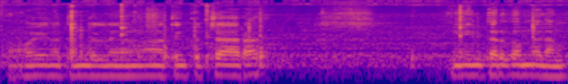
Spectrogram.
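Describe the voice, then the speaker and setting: A man's voice: mid-range voice, monotone, normal speed. A man giving a casual, conversational product review, talking through each step as he demonstrates. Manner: conversational, narrates actions step by step. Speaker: motorcycle gear reviewer and content creator. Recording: clear background noise, room ambience.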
